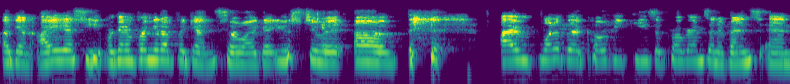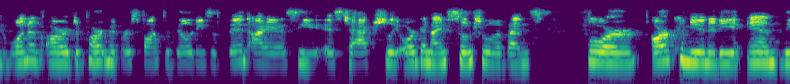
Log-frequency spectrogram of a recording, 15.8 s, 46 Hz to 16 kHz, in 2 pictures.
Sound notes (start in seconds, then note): 5.4 laughs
